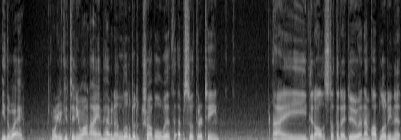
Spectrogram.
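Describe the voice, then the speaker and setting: A man with a slightly wheezy, breathy-noisy voice giving casual, rambling, jokey commentary as host of a gaming let's play. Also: on the low side. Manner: rambling, jokey, repeats phrases for effect.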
